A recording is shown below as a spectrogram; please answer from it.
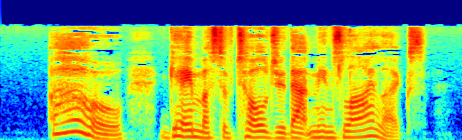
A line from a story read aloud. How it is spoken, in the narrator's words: Lily exclaimed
